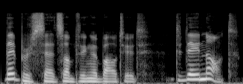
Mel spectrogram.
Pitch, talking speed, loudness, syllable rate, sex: 165 Hz, 220 wpm, -16 LUFS, 6.1 syllables/s, male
